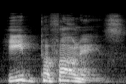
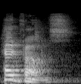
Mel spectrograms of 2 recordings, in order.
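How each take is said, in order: First: The word is pronounced in a deliberately distorted way. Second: The word is pronounced in the usual way. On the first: The speaker calls it wrong. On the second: The speaker calls it right.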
